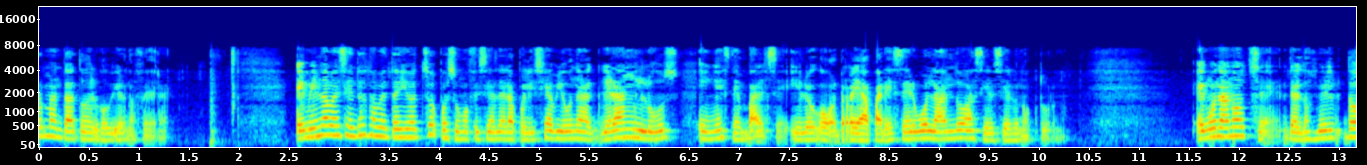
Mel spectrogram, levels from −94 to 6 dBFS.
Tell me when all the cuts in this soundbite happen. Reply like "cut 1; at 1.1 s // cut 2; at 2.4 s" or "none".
cut 1; at 6.6 s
